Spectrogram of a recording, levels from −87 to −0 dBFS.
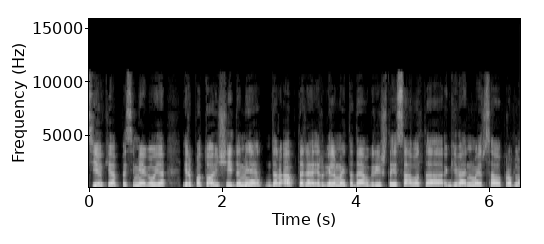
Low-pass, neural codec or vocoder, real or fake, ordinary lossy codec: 10.8 kHz; none; real; MP3, 64 kbps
